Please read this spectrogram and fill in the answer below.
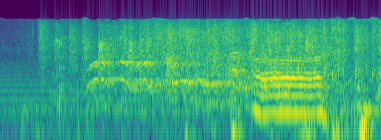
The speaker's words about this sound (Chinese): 鼓掌一下。 鼓掌。 谢谢啊。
